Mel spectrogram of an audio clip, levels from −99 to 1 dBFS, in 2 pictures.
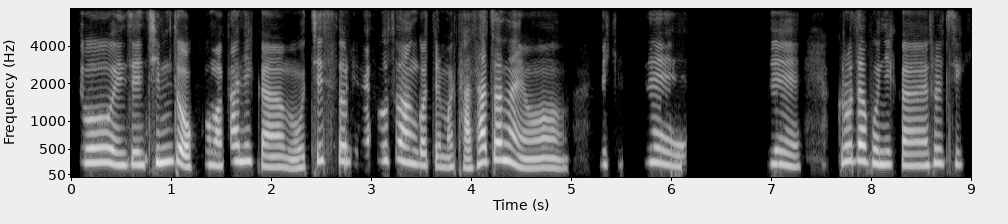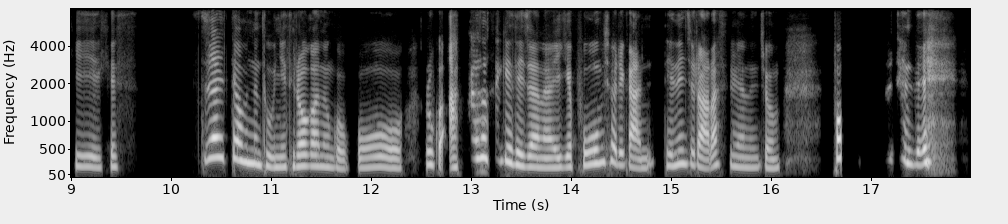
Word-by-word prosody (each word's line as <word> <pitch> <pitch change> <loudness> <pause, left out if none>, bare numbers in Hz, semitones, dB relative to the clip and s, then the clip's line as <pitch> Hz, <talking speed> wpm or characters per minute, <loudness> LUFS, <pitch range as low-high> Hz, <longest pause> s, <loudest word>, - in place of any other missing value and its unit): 또 260 0 +4
인제 225 0 +1
짐도 270 +3 +5
없고 190 +5 -1
막 210 -1 +1
하니까 265 -10 +1
뭐 165 +2 -2
칫솔이나 290 +1 -4
소소한 290 -4 +1
것들 215 -3 -3
막 180 +1 -4
다 165 -3 -1
사잖아요. 175 - +2 0.3
이렇게 230 0 -13 0.2
네. 255 -6 -1 1.0
네. 220 -5 -2 0.4
그러다 290 +1 +3
보니까 225 -4 0
솔직히 230 -6 -5
이렇게 180 +2 -7 0.8
쓰잘데없는 320 -7 +4
돈이 185 -3 -3
들어가는 200 -1 +1
거고 170 +1 -3 0.2
그리고 230 -1 0
아껴서 335 - +2
쓰게 285 -3 +1
되잖아요. 185 -5 +2
이게 185 +2 -1
보험 235 +7 +1
처리가 225 -9 0
안 170 +8 -4
되는 220 +3 -1
줄 220 -4 -3
알았으면 180 -3 -1
좀 170 -3 -5 0.5
퍽 340 0 +6 0.4
쓸텐데. 270 -3 -1
225 Hz, 295 characters per minute, -22 LUFS, 185-270 Hz, 1.0 s, 퍽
